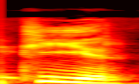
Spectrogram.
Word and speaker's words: تیر: وہ کیا ہے, تھی سے بنتا ہے, وہ ہے تھیر. تے یہ رے فارسی تلفظ میں تھا یا را, تھیر, تھیر.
